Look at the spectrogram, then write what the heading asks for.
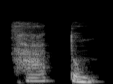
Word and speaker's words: hatun: Esto suena como si fuera J, hatun, hatun.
